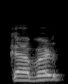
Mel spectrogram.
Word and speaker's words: cupboard: بيقول لنا ما تنساش be in the word cupboard is silent. We don't say it. Cupboard, cupboard, ال P silent.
